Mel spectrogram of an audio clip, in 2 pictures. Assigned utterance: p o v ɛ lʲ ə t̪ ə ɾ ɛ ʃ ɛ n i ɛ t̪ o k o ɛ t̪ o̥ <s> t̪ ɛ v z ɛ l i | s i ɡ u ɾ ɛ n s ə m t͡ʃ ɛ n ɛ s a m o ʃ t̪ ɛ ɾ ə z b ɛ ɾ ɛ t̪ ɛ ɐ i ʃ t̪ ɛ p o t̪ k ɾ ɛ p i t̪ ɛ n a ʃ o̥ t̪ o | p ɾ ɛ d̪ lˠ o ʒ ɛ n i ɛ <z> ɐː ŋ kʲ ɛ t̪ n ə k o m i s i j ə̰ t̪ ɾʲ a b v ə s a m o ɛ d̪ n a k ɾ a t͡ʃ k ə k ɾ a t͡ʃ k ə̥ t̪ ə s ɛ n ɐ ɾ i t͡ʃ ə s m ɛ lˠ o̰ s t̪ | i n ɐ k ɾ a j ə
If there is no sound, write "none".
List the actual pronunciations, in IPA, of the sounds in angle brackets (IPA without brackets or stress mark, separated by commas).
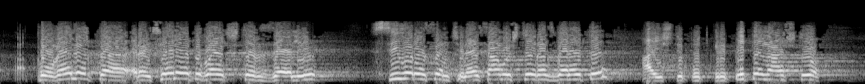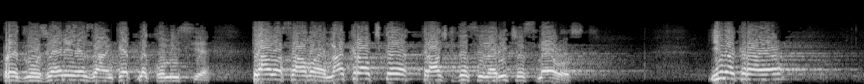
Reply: ʃ, z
